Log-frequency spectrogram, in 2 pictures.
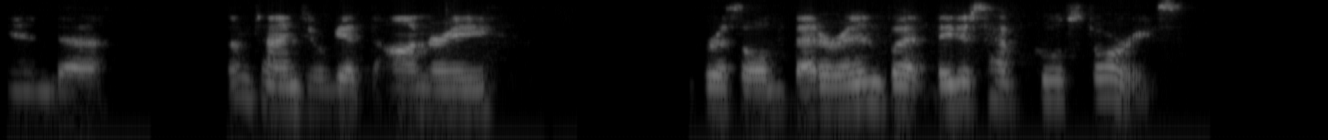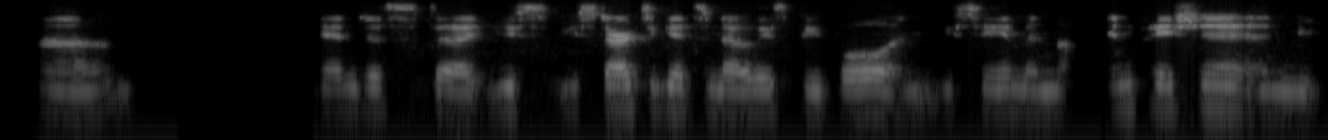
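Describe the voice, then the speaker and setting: The speaker is a young man training as an Air Force family medicine resident, chatting cheerfully and laughing readily in a casual video-call interview. His medium-pitched voice has fairly even intonation at a normal speed. Audio quality is dull, typical of a video call.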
